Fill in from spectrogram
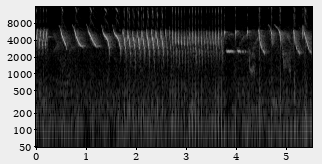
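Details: Canary song used to tutor young birds and prompt silent ones to sing; repeated downslurred notes speed up into a dense high trill, then a flat tone and more swooping slurs.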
